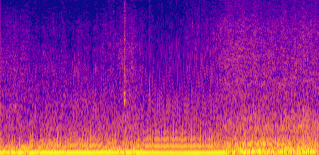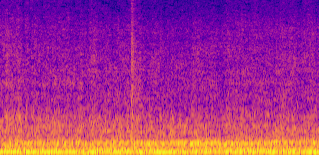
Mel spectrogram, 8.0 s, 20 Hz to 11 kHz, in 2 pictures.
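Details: Freshly rebuilt truck engine at raised idle during break-in: deep steady rumble with a slightly uneven beat, number 1 cylinder not firing at only about 30 psi compression; stuck ring or head valves suspected, not confirmed.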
